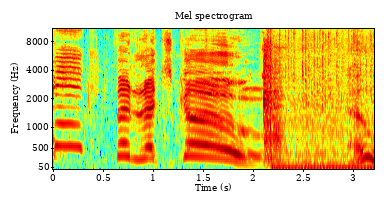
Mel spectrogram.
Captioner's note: lever clunks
